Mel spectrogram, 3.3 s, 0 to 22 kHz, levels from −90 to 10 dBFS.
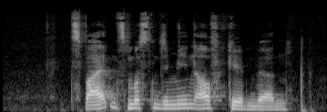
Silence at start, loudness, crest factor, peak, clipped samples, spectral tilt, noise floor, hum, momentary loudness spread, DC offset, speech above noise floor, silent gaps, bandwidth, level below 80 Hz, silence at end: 0.7 s; -16 LUFS; 16 dB; 0 dBFS; under 0.1%; -6 dB/octave; -56 dBFS; none; 11 LU; under 0.1%; 40 dB; none; 14.5 kHz; -50 dBFS; 0.2 s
